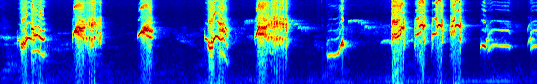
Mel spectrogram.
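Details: Oriental magpie-robin delivering its aggressive fighting song as a lure for rival birds: loud raspy bursts roughly every second, then a rising whistle and a fast run of sharp whistled notes.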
